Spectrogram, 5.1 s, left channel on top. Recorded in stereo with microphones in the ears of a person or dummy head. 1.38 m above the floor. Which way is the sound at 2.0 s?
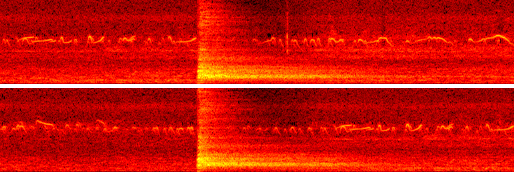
40° right (ahead or behind).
